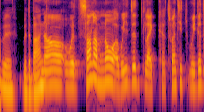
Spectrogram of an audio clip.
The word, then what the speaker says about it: Sanam: In Arabic, it's Sanam. Sanam.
